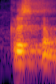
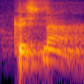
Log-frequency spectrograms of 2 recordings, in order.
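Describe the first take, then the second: First: It is said the way Sanskrit pronounces it. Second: It is said the way South Indians pronounce it. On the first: "Sanskrit पूरा कृष्ण कृष्ण बोलते हैं" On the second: "south India में जाएंगे क्या बोलेंगे?"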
